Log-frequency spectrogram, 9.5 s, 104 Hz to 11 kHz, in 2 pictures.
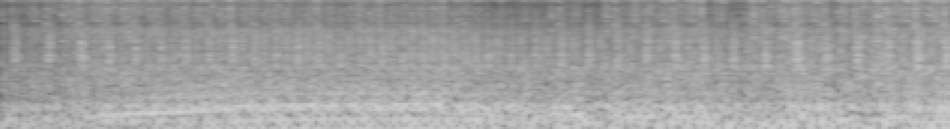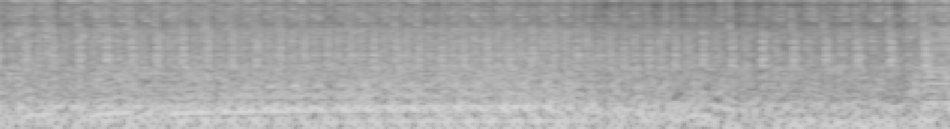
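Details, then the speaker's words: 1977 GMC 6500 truck with 366 big block; firing order possibly wrong: loping, uneven idle stumbling about three times a second; misfire, cause unconfirmed. "man that that's like full throttle but it's not not giving it [Music] something is not working there"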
